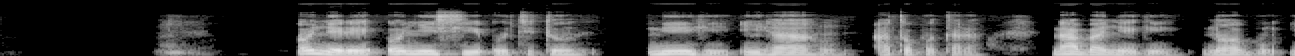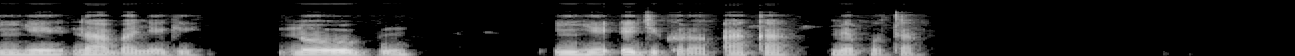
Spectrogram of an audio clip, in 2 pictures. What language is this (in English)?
Igbo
